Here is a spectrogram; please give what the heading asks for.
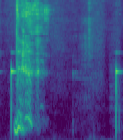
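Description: Two bright glass clinks in a toast, each with a short ringing tone, separated by about a second and a half, with a brief voiced exclamation just after the first one.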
